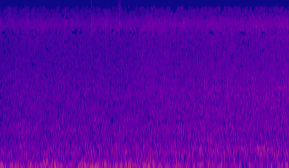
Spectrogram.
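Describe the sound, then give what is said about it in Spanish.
Heavy rain pours down on the city of A Coruña in a steady, dense, loud hiss that fills the whole stretch evenly, with no pauses, gusts or voices. “Sin duda es que ha vuelto la lluvia.”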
